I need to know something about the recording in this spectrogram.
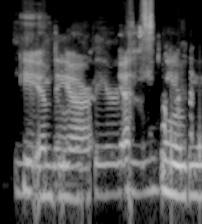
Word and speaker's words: EMDR: EMDR EMDR. Yes. therapy. EMDR.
